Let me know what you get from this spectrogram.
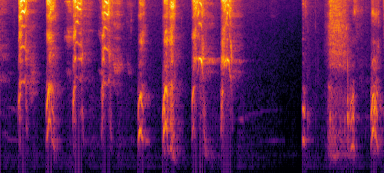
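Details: Baby monkey throwing a morning tantrum while impatiently waiting for milk: rapid, harsh, screechy squeals repeated several times a second, a brief pause, then more shrill cries, with a woman speaking Indonesian nearby.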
